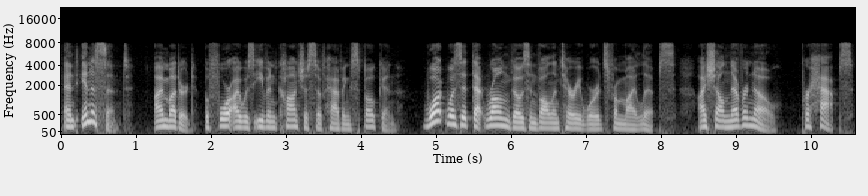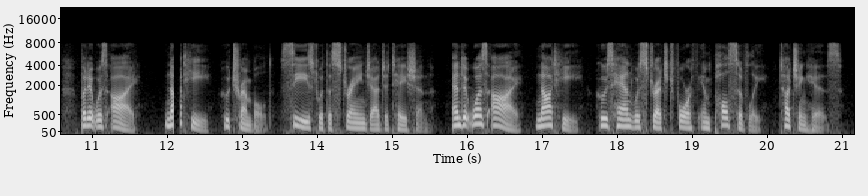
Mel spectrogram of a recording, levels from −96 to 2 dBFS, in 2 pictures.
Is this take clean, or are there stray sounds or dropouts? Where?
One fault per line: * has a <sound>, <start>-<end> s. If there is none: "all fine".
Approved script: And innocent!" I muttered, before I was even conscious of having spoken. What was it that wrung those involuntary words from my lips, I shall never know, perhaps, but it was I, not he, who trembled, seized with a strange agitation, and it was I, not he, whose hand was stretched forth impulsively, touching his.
* has a dropout, 12.1-12.2 s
